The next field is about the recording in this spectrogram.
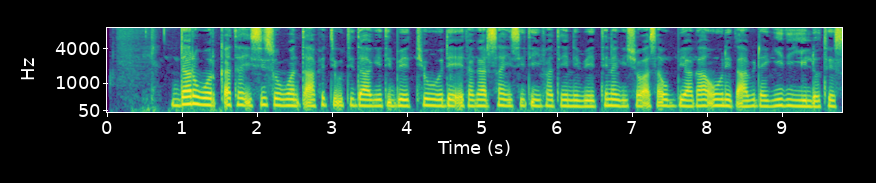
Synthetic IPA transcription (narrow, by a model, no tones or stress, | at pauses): d̪ɐɾɔwɔɾkʼːɐt̪ɐɪ̰sːɪsɔwːɐnt̪ʼa̰ːfɛt̪ːɪʊ̰t̪ːɪd̪aːɡeːt̪ɪbe̞ːt̪ʰːɪjɔwɔd̪eʔɛ̰t̪ɐɡɐɾsɐnɪsːɪt̪ʼiːfɐt̪ʰeːnːɛbe̞ːt̪ːɪnɐɡɪʃːɐwɐ̰sɐ̰ʊbːɪjaɡaːʔoːnɪt̪ʼa̰ːbɪd̪ɐɡiːd̪ɪjiːlːɔt̪ʰe̞ːs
